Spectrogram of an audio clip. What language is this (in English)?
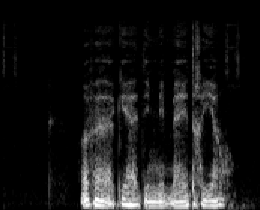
Arabic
